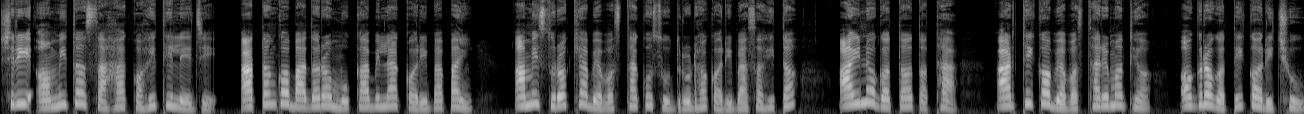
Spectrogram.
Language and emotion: Odia, neutral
